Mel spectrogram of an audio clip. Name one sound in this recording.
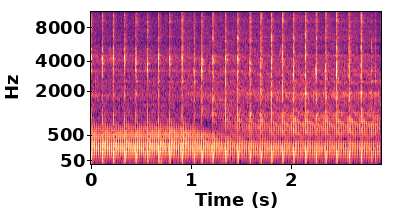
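A chainsaw engine revs up and drops back.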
